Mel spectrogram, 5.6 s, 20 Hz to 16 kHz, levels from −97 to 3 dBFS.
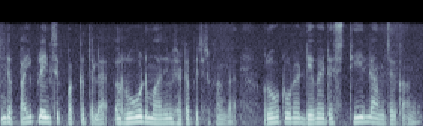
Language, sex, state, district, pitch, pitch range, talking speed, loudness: Tamil, male, Tamil Nadu, Nilgiris, 135 Hz, 120-145 Hz, 140 wpm, -17 LUFS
